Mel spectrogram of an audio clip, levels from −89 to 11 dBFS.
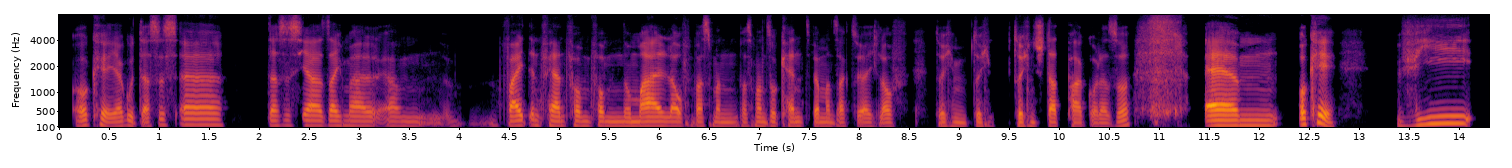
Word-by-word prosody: Okay, 110 - -1
ja 115 - 0
gut. - - -6
Das - - -2
ist, 150 -2 -4
äh 150 -1 +1 0.4
das 130 0 -2
ist 135 -1 -3
ja, 130 -1 +3
sage 130 +1 +1
ich - - -14
mal, 125 -1 -2
ähm, 115 - -10 0.4
weit 125 +1 +3
entfernt 125 -2 0
vom 120 -2 -3
vom 115 0 -3
normalen 115 +1 +3
Laufen, 115 -1 -1
was 115 0 -3
man 110 -1 -7
was 110 - -9
man 115 -1 -3
so 115 - -4
kennt, 115 0 -5
wenn 110 - 0
man 105 -1 -5
sagt: 105 0 -7
„So, - - -7
ja, - - 0
ich 105 - -11
laufe 105 0 -4 0.3
durch 110 -1 -5
'n 105 -2 -8
durch 110 0 -6 0.2
durch 110 0 0
'n 105 - -8
Stadtpark 105 -2 -1
oder 100 -1 -4
so.” - - -1 0.8
Ähm, 135 0 +7 0.2
okay, - - +5 0.6
wie 180 - -1
120 Hz, 180 wpm, -24 LUFS, 110-135 Hz, 0.8 s, Ähm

